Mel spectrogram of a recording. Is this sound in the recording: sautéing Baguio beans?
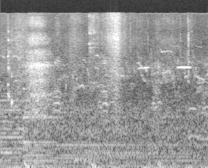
no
